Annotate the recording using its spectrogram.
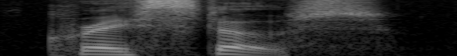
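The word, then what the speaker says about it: Chrestos: The word is Christos. C-H-R-E with the accent. S-T-O-S. Pronounced Christos.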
